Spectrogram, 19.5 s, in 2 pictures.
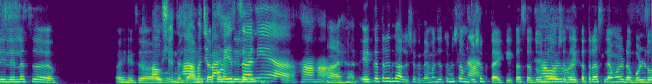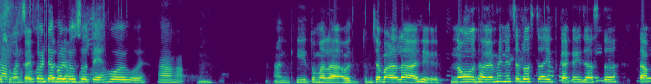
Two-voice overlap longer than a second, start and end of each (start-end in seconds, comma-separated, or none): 2.5-3.9, 9.8-11.4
